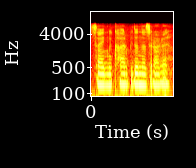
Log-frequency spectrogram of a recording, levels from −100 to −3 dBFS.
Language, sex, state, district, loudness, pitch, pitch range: Hindi, female, Tripura, Dhalai, -15 LUFS, 180 Hz, 170-185 Hz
